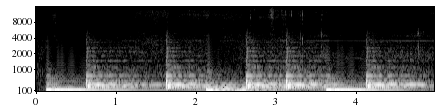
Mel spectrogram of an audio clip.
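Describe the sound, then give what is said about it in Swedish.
Soft background music, a gentle sequence of sustained tonal chords that change about every second, quiet and without voices. “så har jag en slags bakgrundsmusik och den låter så här.”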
